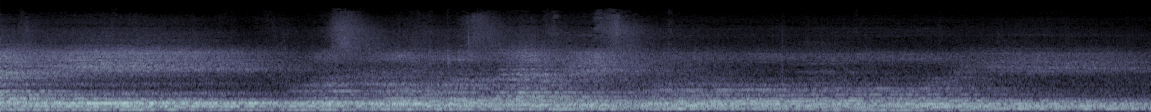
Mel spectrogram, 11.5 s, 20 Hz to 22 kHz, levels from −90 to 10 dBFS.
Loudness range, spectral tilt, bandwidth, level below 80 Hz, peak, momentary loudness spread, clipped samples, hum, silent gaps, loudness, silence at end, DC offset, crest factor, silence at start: 4 LU; -7 dB/octave; 13.5 kHz; -58 dBFS; -12 dBFS; 7 LU; under 0.1%; none; none; -27 LUFS; 0 s; under 0.1%; 14 dB; 0 s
